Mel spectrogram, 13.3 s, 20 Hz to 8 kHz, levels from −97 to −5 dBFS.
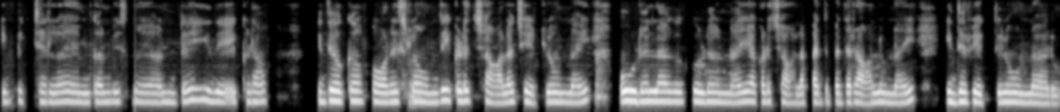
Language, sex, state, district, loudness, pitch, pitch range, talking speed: Telugu, female, Andhra Pradesh, Visakhapatnam, -19 LUFS, 215 Hz, 205-230 Hz, 115 wpm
